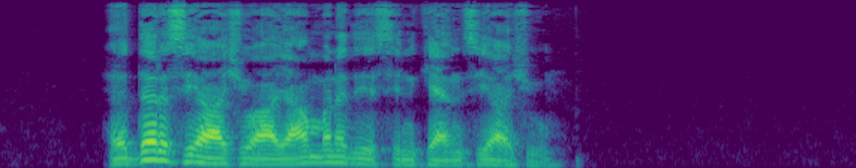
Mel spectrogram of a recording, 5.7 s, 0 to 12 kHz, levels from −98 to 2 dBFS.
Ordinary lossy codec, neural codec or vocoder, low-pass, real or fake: Opus, 64 kbps; none; 10.8 kHz; real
